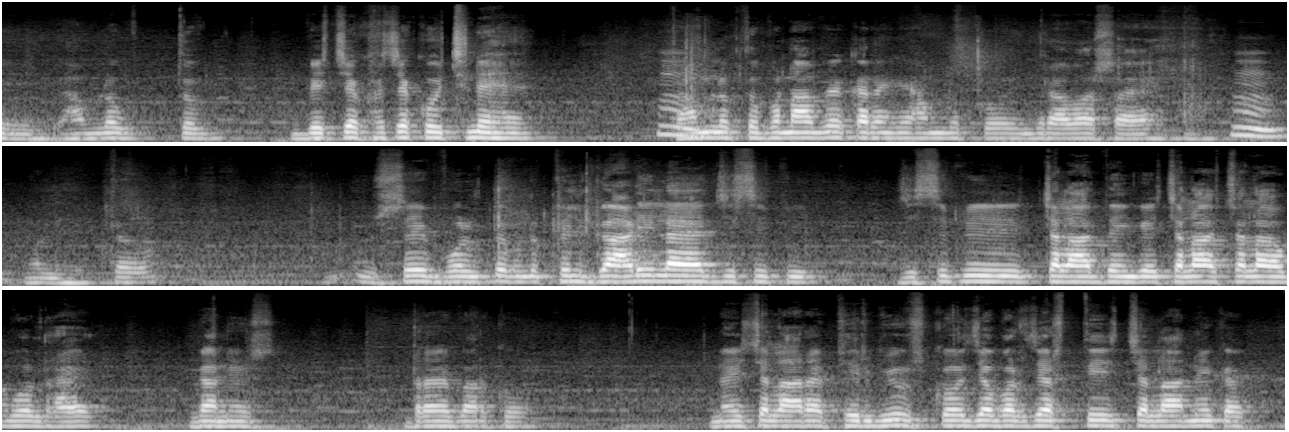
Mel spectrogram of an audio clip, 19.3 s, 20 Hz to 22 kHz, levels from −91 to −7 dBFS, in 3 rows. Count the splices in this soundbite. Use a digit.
0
